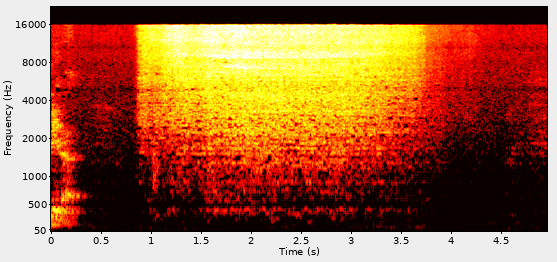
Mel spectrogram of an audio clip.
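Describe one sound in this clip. A man breathes out hard through his mouth.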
